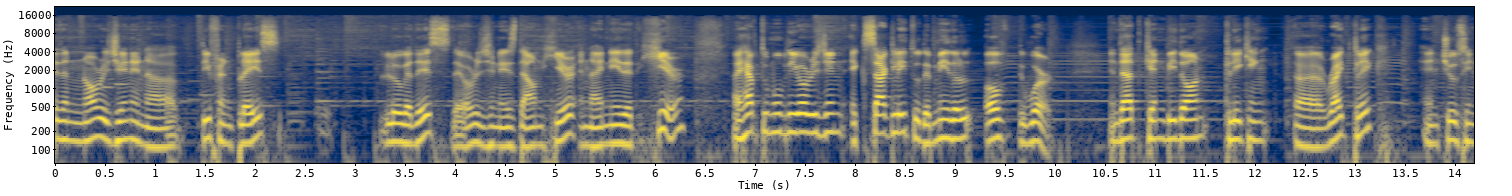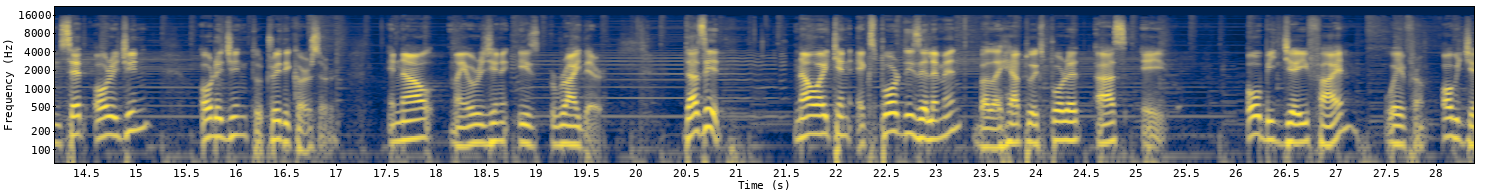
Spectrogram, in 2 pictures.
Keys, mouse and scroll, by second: 1.0 shift+middle drag, 4.7-5.0 shift+middle drag, 6.4 shift+middle drag, 7.0 scroll up 1, 7.4 shift+middle click, 11.0 shift+middle drag, 12.6-16.6 right drag, 18.7 scroll down 2, 19.1 shift+middle drag, 19.5 scroll down 1, 19.9 shift+middle click, 23.2-28.2 drag.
